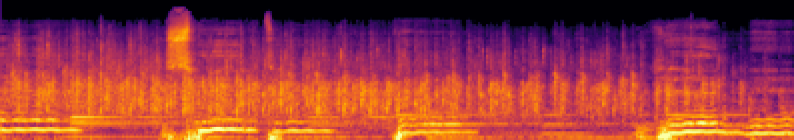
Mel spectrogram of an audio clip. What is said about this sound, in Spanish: ¿Quién más? Venga, denle un aplauso al Señor.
